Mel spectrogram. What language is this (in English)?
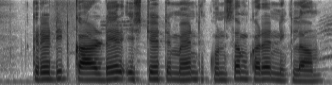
Magahi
